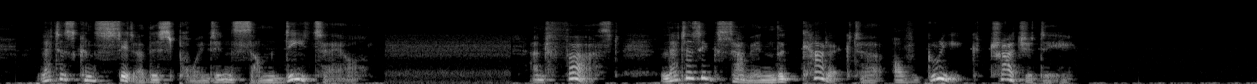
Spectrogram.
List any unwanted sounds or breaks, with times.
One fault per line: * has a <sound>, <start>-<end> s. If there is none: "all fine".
all fine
